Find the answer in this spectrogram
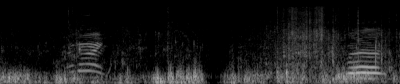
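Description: Wind rumbling on the microphone, with two drawn-out shouted calls from men's voices, one about a second in and one near the end, part of a repeated work chant called out while hauling a fishing net.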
